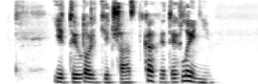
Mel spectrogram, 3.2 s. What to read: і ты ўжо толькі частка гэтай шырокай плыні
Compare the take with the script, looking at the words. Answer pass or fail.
fail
